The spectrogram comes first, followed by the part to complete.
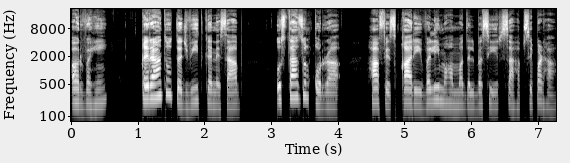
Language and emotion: Urdu, neutral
